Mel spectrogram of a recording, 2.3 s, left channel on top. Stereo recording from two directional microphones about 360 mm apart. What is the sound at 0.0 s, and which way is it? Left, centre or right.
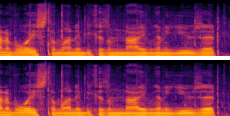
Speech, centre.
